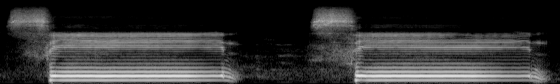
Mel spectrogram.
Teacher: জিহ্বার অগ্রভাগ, জিহ্বার আগা সামনের নিচের দুই দাঁতের আগার সঙ্গে লাগিয়ে এর উচ্চারণ করতে হবে। আমরা উচ্চারণ করব সিন, কিছুটা বাতাস বের হবে, এই আওয়াজ বের হবে।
